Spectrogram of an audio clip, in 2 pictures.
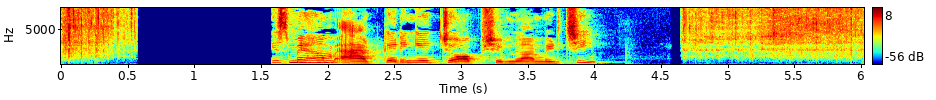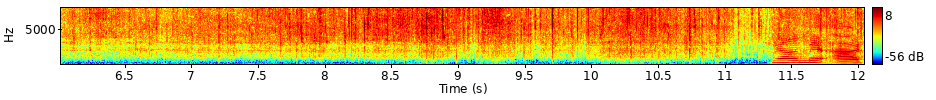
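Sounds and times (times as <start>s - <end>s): vegetables sizzling in oil: 0.0s - 0.6s, 4.7s - 12.0s.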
